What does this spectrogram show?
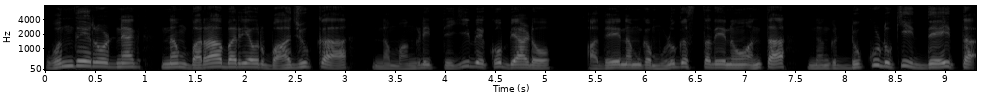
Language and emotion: Kannada, fearful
